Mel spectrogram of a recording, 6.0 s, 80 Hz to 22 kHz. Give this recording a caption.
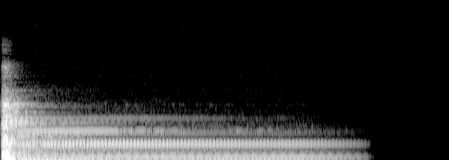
cello bell 2
Violoncello SFX Recorded
Cluster, Hit, Cello, Bell, Violoncello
